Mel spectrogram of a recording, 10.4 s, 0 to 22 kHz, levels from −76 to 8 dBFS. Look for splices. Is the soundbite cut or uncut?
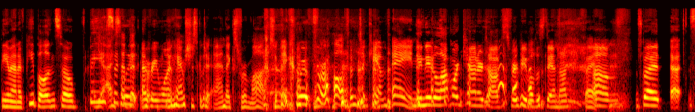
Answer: cut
